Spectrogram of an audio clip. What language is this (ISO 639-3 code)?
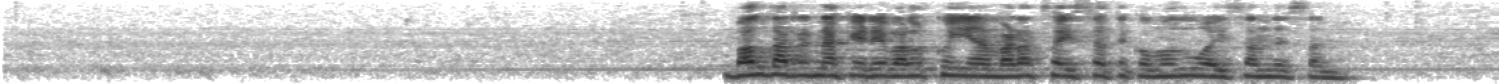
eus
